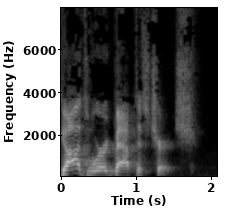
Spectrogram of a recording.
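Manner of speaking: mock booming, loud, excited calling out. Retelling a man who recognized them after a while: imitating a very loud voice. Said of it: "he says in a very loud voice".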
